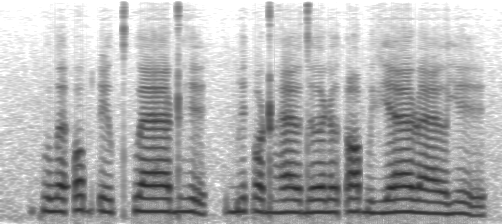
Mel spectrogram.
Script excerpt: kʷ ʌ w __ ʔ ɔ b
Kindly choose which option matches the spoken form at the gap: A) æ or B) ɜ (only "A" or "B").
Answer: B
